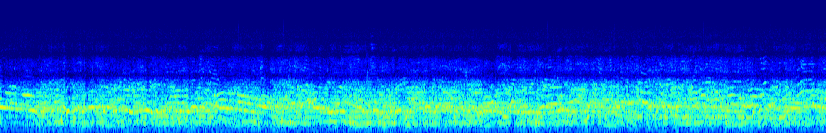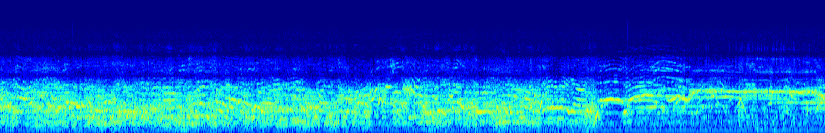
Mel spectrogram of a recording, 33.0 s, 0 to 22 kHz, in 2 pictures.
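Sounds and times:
crowd babble in restaurant: 0:00.0 - 0:33.0.

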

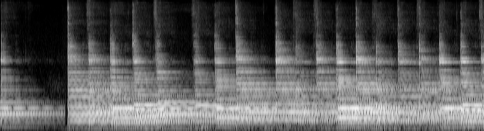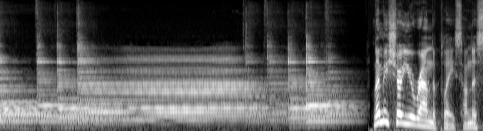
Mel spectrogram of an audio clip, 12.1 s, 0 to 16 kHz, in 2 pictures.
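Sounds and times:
synth melody of struck notes: 0:00.0 - 0:10.7.

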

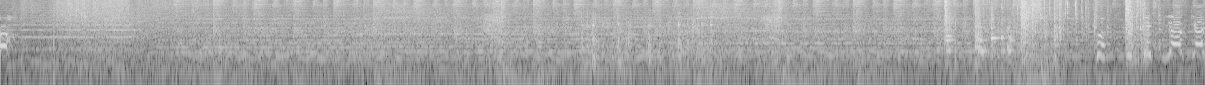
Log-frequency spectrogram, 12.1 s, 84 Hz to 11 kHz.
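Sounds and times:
background music: 0:00.0 - 0:12.0
wooden logs knocking and clattering: 0:05.4 - 0:07.7, 0:09.4 - 0:12.0.

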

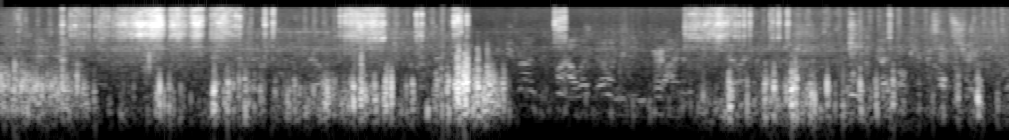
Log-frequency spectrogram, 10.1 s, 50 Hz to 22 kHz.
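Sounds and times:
fishing reel ratcheting: 0:00.1 - 0:04.7, 0:05.5 - 0:05.8, 0:06.8 - 0:09.0.

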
